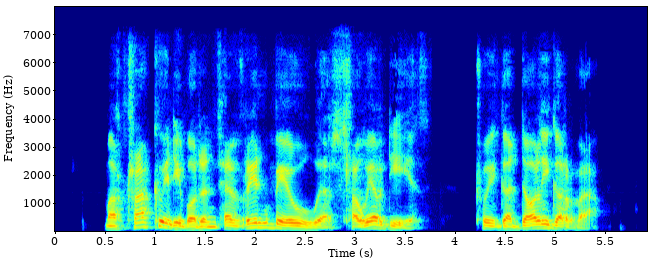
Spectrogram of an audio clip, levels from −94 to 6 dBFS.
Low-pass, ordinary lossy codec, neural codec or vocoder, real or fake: 7.2 kHz; AAC, 48 kbps; codec, 16 kHz, 4 kbps, X-Codec, HuBERT features, trained on LibriSpeech; fake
